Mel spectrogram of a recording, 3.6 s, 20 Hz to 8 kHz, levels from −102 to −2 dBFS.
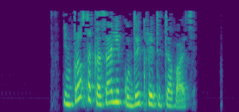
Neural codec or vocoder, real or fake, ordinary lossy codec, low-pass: codec, 16 kHz, 4 kbps, FunCodec, trained on Chinese and English, 50 frames a second; fake; MP3, 24 kbps; 7.2 kHz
